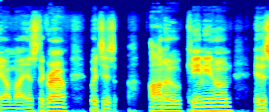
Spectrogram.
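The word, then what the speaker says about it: anukinihun: always find me on my instagram which is anukini hoon it is spelled a-n-u-k-i-n-i-h-u-n you can always find me on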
